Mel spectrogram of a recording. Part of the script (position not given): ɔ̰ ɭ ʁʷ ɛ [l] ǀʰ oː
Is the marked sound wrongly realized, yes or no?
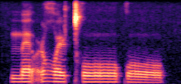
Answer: yes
